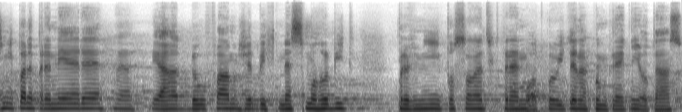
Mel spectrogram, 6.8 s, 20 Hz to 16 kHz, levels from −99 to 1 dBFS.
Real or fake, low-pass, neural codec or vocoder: fake; 14.4 kHz; codec, 32 kHz, 1.9 kbps, SNAC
